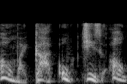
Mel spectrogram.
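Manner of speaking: high, gasping amazement.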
